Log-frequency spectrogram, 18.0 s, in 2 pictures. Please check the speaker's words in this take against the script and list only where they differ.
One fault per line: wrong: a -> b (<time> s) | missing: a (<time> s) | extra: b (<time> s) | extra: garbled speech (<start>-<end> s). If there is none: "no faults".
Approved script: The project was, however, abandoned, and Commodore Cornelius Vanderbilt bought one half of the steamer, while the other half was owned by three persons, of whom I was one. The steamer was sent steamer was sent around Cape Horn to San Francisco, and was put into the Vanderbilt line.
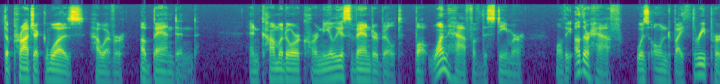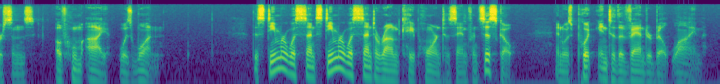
no faults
